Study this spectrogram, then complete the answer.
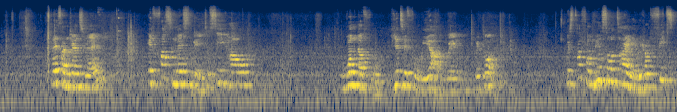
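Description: A man speaks calmly to a room, a short distance away.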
